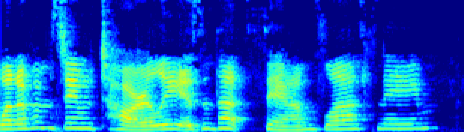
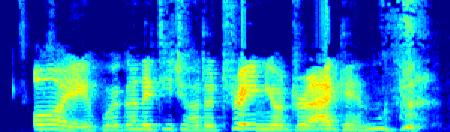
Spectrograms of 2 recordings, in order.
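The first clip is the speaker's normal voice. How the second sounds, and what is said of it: Weak attempt at Scottish accent. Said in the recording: “I can't do a Scottish accent, but they sounded like the How to Train Your Dragons people.”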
